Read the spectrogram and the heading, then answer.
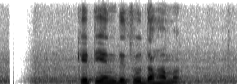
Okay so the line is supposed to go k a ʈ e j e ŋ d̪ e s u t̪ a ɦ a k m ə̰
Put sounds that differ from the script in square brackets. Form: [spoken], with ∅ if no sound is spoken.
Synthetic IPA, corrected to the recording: k [e] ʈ [i] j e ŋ d̪ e s u [d̪] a ɦ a [∅] m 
